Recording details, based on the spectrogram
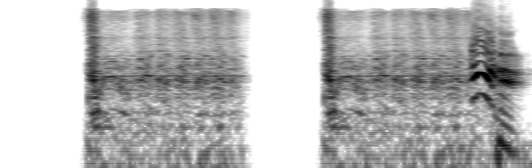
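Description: A car engine cranking in a radio advert, two loud bursts of starter grinding separated by a short silence, the second ending in a sputter that fails to catch, close and without talk.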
